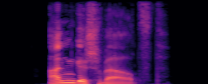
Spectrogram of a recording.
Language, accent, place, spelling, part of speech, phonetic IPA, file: German, Germany, Berlin, angeschwärzt, verb, [ˈanɡəˌʃvɛʁt͡st], De-angeschwärzt.ogg
- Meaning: past participle of anschwärzen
